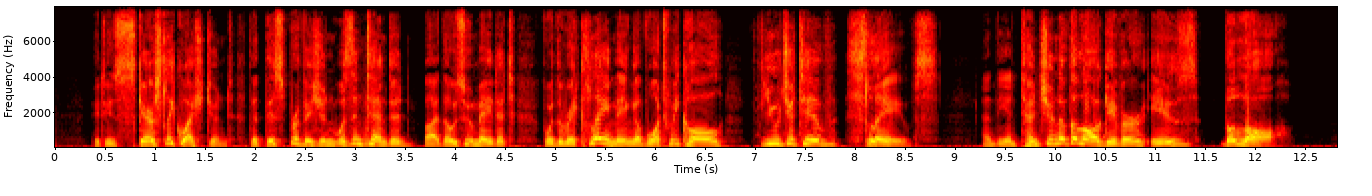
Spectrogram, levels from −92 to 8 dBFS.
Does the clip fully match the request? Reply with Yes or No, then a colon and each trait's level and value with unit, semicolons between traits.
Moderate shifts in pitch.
No: wide, 6.2 semitones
